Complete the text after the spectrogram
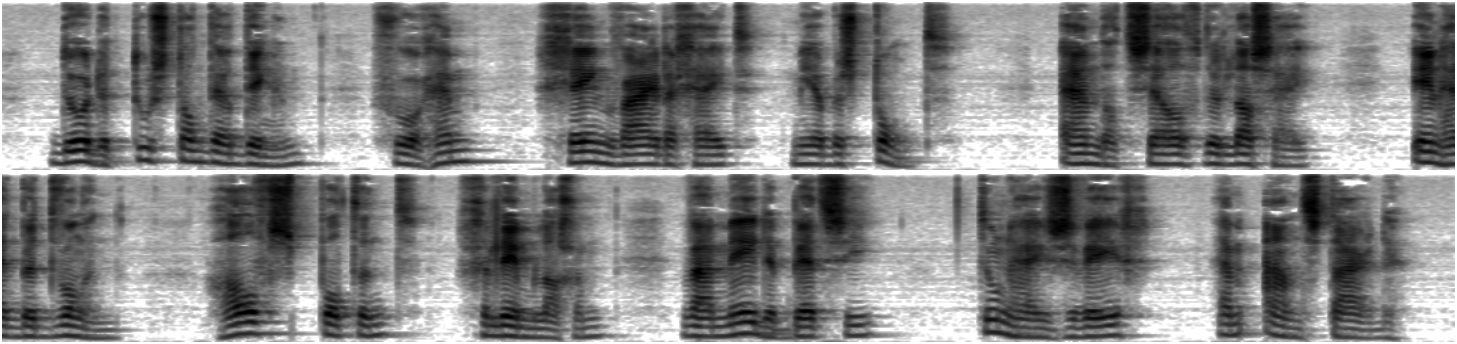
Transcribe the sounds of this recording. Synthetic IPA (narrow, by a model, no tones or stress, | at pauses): dʊːɹdətustɑnt̚dɛɹdɪŋən | v̥ʊːɹɦɛm | χejnʋaːɹdəχɦɛjt | mɪːɹbəstɔnt | ɛndɑtsɛlˠvdəlɑsɦɛj | ɪnɦəd̚bədʋoŋən | ɦɑlˠfspɔtənt | χlɪmlɑχən | ʋaːɹmejdəbɛtsi | tunɦɛjzʋejχ | hɛmaːnstaːɹdə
